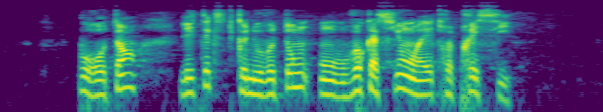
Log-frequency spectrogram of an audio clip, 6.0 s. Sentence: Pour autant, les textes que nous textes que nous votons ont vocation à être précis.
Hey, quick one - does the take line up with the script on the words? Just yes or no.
no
